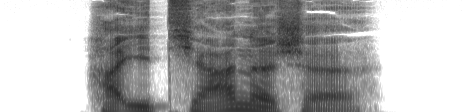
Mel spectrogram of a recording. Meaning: inflection of haitianisch: 1. strong/mixed nominative/accusative feminine singular 2. strong nominative/accusative plural 3. weak nominative all-gender singular
- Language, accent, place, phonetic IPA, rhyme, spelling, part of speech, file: German, Germany, Berlin, [haˌiˈt͡si̯aːnɪʃə], -aːnɪʃə, haitianische, adjective, De-haitianische.ogg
